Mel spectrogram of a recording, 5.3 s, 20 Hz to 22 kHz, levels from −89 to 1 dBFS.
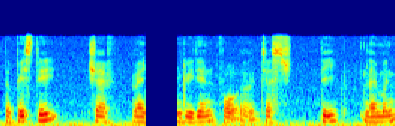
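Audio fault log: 1.92–2.36 s digital broadcast dropout: the receiver lost valid frames and muted, cutting the speech to silence for about 0.43 s, and that material is gone.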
